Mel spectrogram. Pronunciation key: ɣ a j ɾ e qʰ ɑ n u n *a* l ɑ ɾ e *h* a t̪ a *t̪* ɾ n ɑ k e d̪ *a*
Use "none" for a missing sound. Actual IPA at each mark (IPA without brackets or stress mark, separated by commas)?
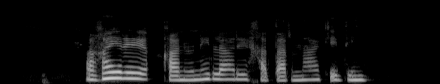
i, x, none, i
